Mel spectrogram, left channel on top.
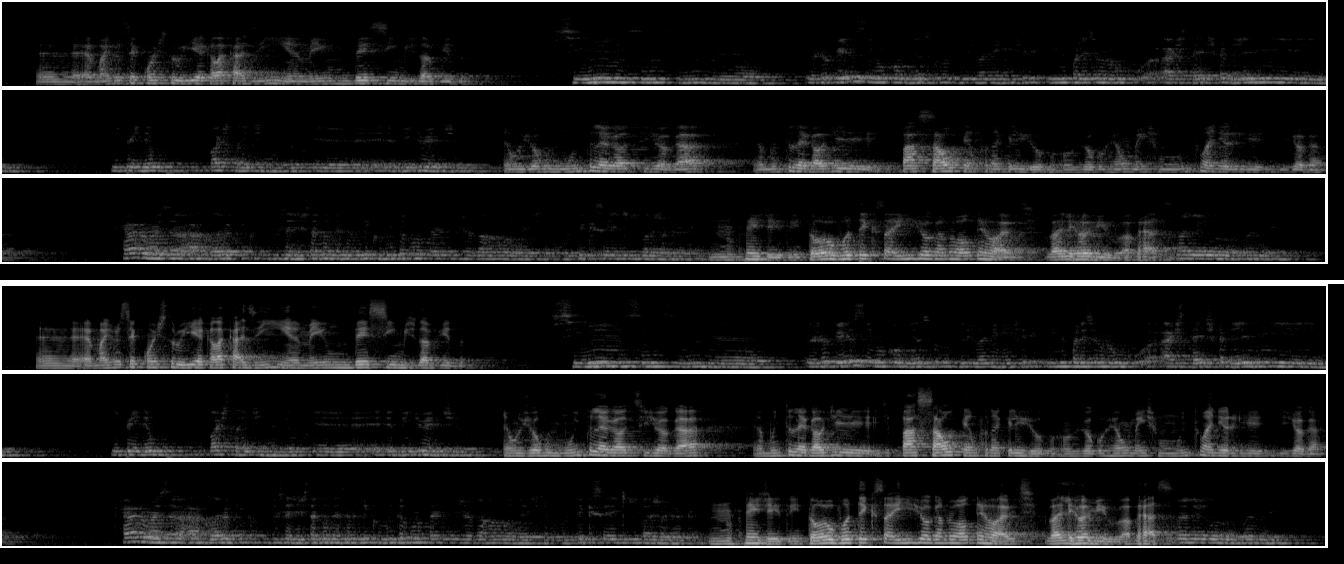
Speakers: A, on the right (about 55°); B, on the right (about 80°).
A: É, é mais você construir aquela casinha, meio um The Sims da vida.
B: Sim, sim, sim. é. Eu joguei assim o começo do, do Slime Rancher e, e me pareceu um jogo. co- A estética dele me, me prendeu bastante, entendeu? Porque é, é bem divertido.
A: É um jogo muito legal de se jogar, é muito legal de, de passar o tempo naquele jogo. É um jogo realmente muito maneiro de, de jogar.
B: Cara, mas a- agora eu fiquei com- se a gente tá conversando, eu fico com muita vontade de jogar Hollow Knight, cara. Eu vou ter que sair aqui e ir lá jogar, cara.
A: Não tem jeito. Então eu vou ter que sair e jogar meu Outer Wilds. Valeu, amigo. Abraço.
B: Valeu, Luva. Boa noite.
